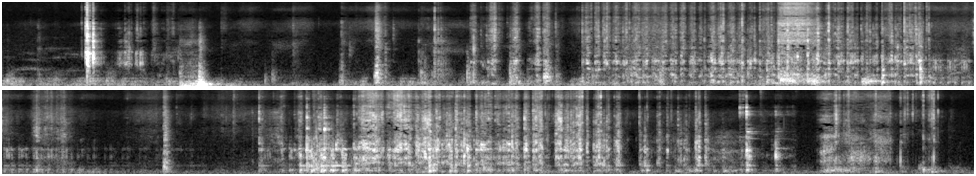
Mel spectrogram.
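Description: Wire whisk beating eggs in a stainless steel bowl: rapid metal tapping and scraping against the bowl, in two long spells. A couple of sharp knocks come in the first few seconds.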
